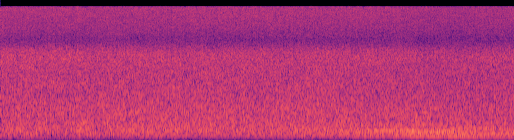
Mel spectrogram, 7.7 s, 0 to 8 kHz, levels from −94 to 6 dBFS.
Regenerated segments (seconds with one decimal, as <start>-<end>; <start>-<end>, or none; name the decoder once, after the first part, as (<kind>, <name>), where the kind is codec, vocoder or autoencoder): 0.9-2.1 (codec, DAC); 5.9-6.7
